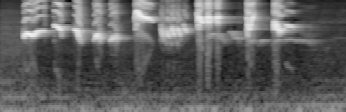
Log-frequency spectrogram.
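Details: Rapid, varied orange-headed thrush song meant as a tutor for competition birds: a dense sequence of loud high whistles, slurs and short trilled notes delivered almost without a break.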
